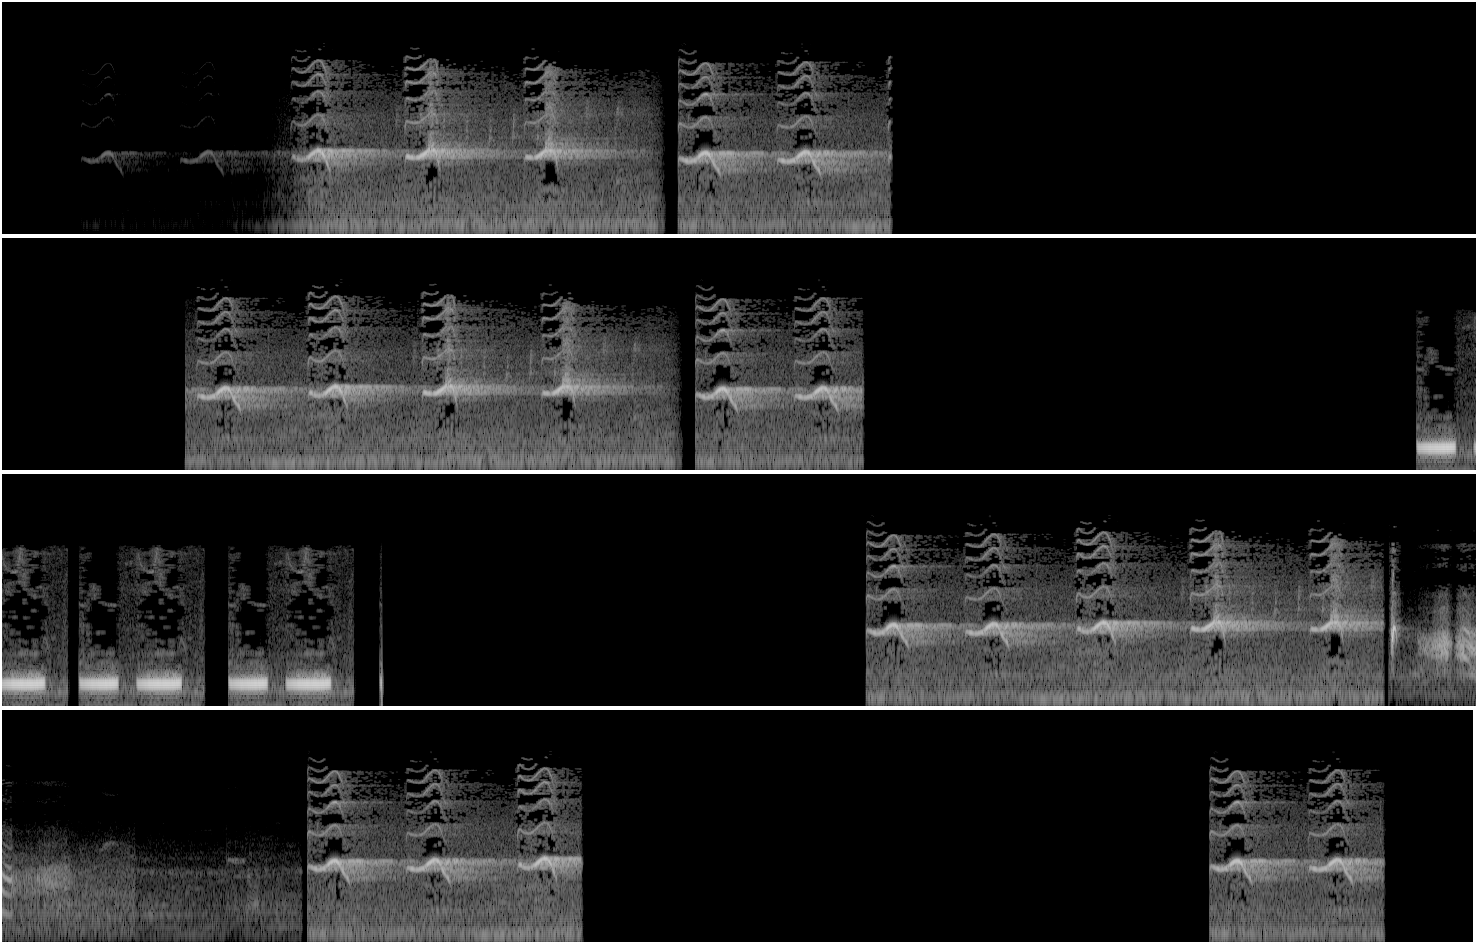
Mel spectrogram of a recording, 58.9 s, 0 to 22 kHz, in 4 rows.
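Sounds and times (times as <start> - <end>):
bird whistled call: 6.8 - 8.4, 21.7 - 23.4, 38.2 - 43.5, 47.3 - 50.0, 56.3 - 58.0
koel whistled calls: 47.3 - 50.0.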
